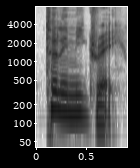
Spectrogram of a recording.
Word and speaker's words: Ptolemy Gray: The Last Days of Ptolemy Gray. Oh, c'est bien prononcé.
